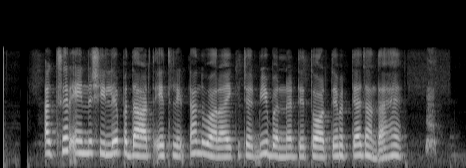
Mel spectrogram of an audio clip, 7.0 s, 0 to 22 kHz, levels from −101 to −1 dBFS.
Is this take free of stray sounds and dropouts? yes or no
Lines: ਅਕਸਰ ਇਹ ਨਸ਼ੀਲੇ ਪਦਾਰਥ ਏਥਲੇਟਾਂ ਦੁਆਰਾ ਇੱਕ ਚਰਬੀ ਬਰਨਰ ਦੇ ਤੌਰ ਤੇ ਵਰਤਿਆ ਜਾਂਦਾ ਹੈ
no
